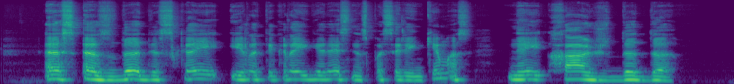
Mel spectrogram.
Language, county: Lithuanian, Tauragė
